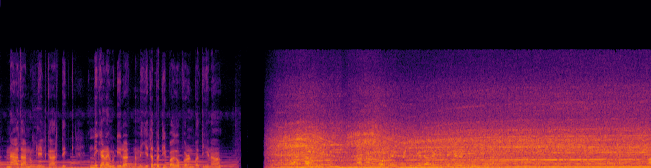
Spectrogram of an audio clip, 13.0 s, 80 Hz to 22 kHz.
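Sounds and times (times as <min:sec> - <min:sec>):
car engine running: 0:05.3 - 0:13.0.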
